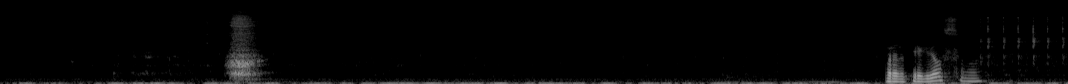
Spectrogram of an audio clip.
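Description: Faint clicks and clinks of fighting sound from a game.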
